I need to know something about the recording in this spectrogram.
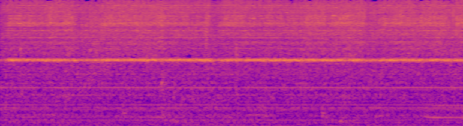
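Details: Steady high-pitched whine over a continuous mechanical rumble from a running haemodialysis machine found with bicarb spilled on top and its back open; abnormal pump noise, possibly a bicarb/acid pump problem.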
